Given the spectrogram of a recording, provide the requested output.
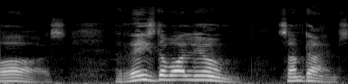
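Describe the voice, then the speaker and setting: The man's voice has a dark, mellow tone. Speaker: public speaking teacher. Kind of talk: lecture.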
